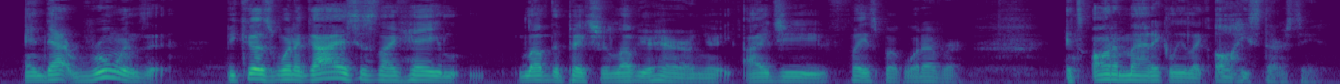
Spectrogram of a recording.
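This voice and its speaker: Recorded very cleanly against a silent background, a man talks at a moderate pace with a fairly low pitch and ordinary pitch variation. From Dominican-American community. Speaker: podcast host. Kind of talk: casual chat. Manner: animated.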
